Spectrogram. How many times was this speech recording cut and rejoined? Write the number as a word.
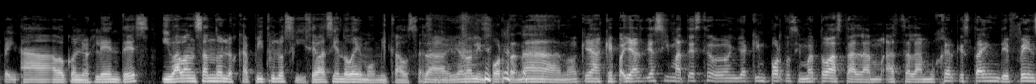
one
